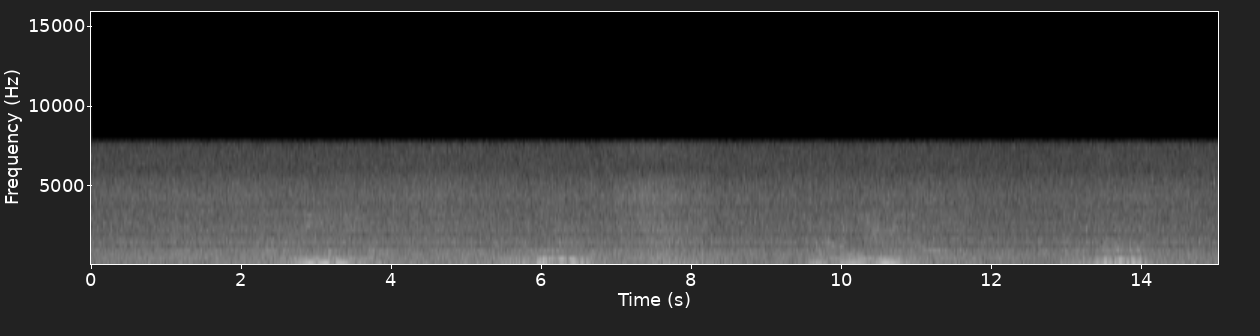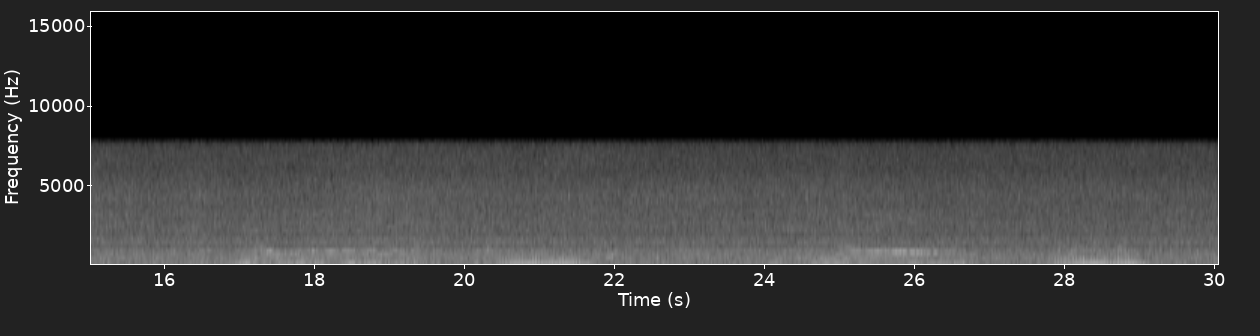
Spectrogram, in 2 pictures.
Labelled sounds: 13.4	13.7	humpback whale, 1.0 to 1.2 kHz
17.8	18.1	humpback whale, 0.88 to 1.0 kHz
25.0	26.2	humpback whale, 0.78 to 1.2 kHz

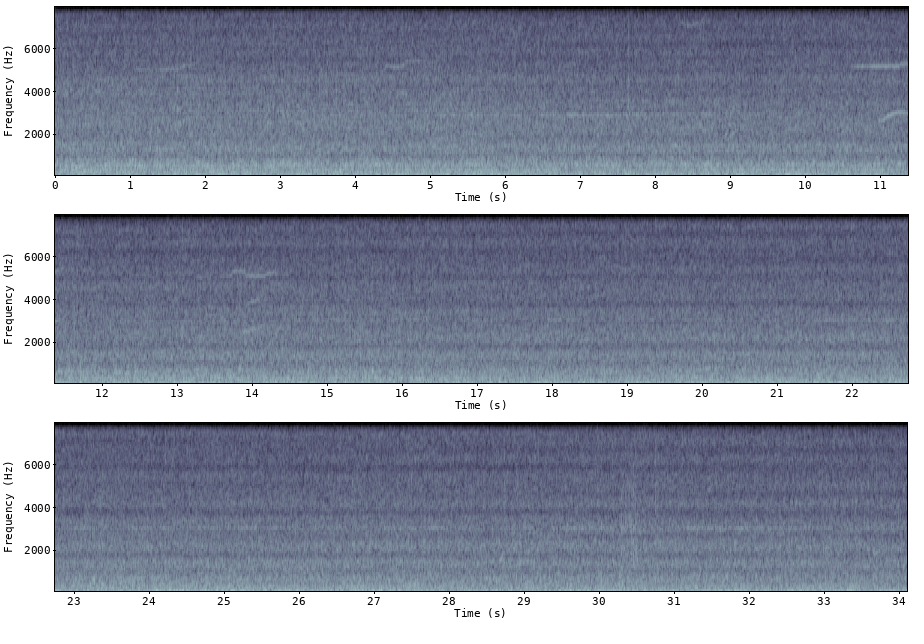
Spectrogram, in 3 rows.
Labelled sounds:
10.7	11.5	killer whale, 4.4 to 6.0 kHz
13.7	14.3	killer whale, 2.5 to 6.2 kHz

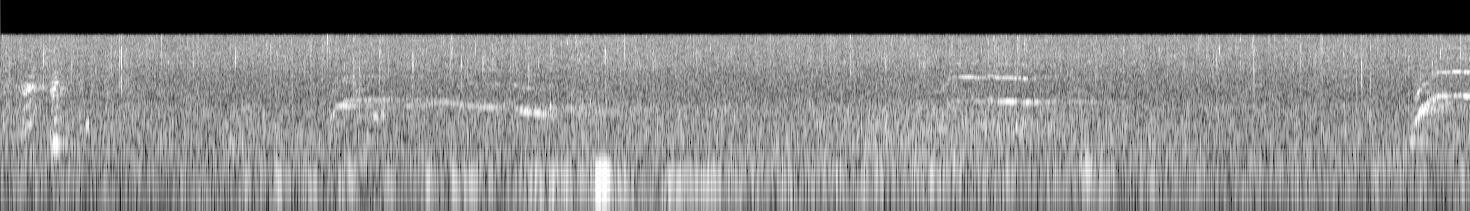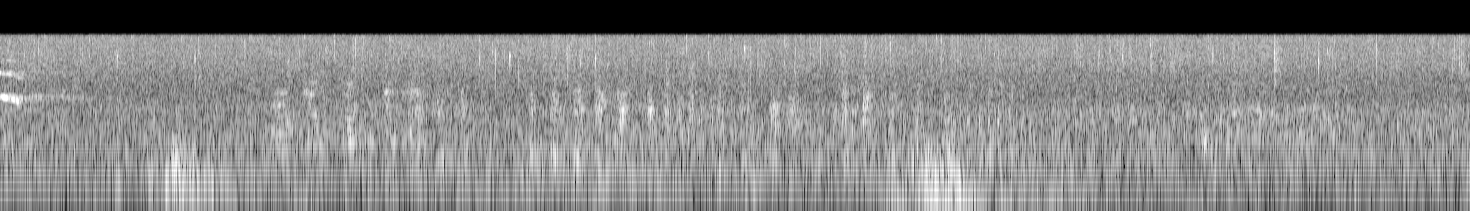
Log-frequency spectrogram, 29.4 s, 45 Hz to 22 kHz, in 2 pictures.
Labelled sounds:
0.2	0.5	humpback whale, 1.3 to 1.9 kHz
3.4	5.5	humpback whale, 0.78 to 1.3 kHz
9.5	10.3	humpback whale, 1.1 to 2.4 kHz
14.2	15.0	humpback whale, 0.78 to 2.8 kHz

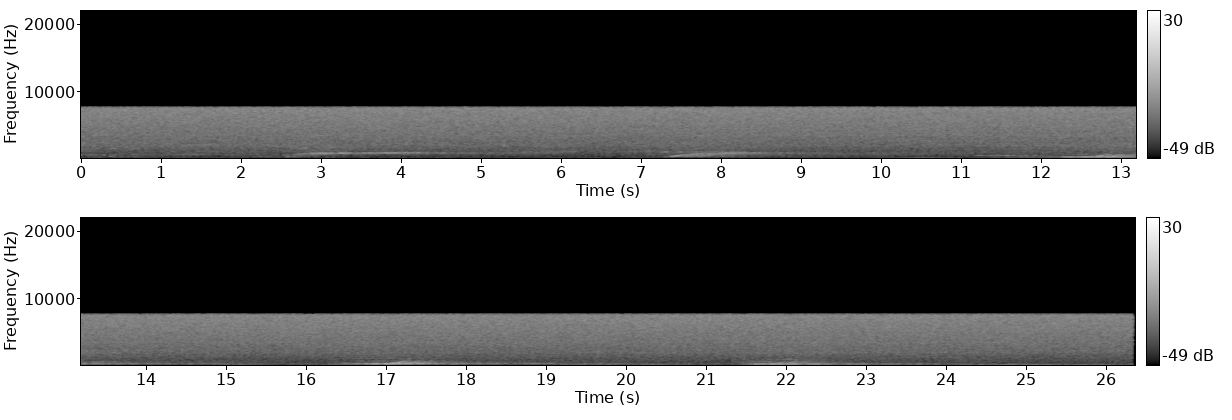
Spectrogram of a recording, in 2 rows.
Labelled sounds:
2.8	4.2	humpback whale, 0.80 to 1.1 kHz
7.7	8.5	humpback whale, 0.80 to 1.0 kHz

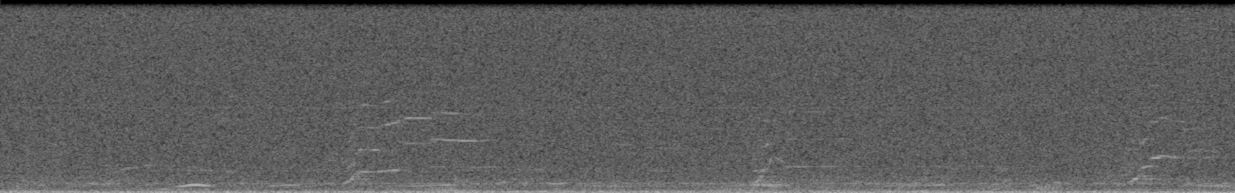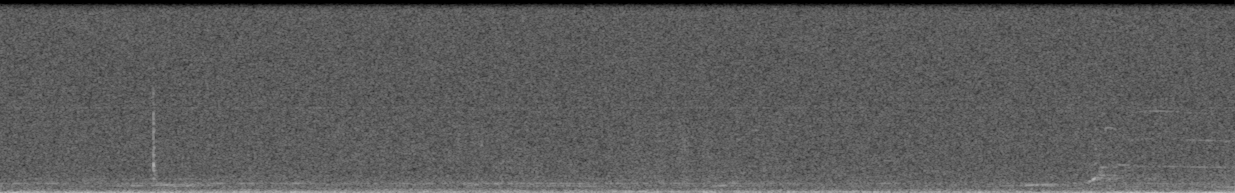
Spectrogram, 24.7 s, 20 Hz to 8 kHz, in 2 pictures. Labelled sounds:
3.6	4.8	humpback whale, 0.86 to 3.4 kHz
7.9	8.1	humpback whale, 1.1 to 1.2 kHz
11.5	11.8	humpback whale, 1.4 to 1.6 kHz
23.8	24.1	humpback whale, 3.3 to 3.6 kHz

